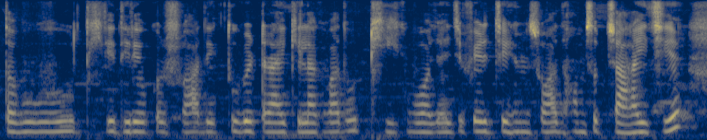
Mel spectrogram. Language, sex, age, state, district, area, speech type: Maithili, female, 18-30, Bihar, Samastipur, urban, spontaneous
